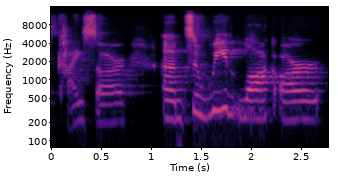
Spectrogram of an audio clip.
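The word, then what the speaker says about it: Caesar: when we pronounce it we use the hard c's and the hard g's you know gaius euless kaisar um so we lock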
